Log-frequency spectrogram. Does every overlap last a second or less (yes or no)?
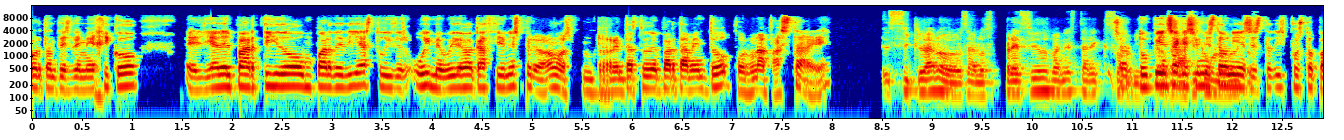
no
